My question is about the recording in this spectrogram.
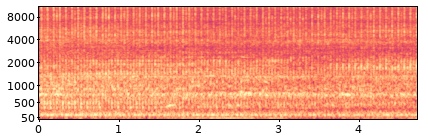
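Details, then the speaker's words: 2005 Chevrolet Tahoe with a new power steering pump, new valve and new steering gear, hydroboost bypassed: a rapid, regular knock at about 220 a minute when steering or braking. It grows louder as fluid warms and disappears on throttle; pump knock under load. "видно как вибрирует план кто кого давления еще раз да стук отчетливо слышно"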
